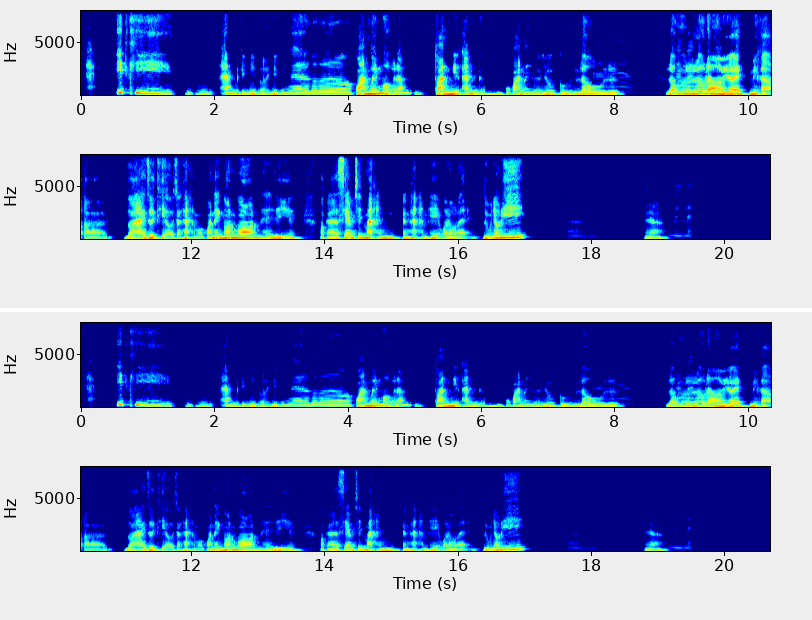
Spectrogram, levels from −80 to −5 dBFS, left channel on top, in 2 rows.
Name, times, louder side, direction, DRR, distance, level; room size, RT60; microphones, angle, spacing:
voice 1, 0.5-8.1 8.8-10.7 11.0-13.7 13.9-17.0 18.8-19.1, left 4 dB, 60° left, 0.5 m, -30 dB
voice 2, 7.7-8.4 8.9-9.3 17.6-18.2 19.1-19.5, left 4 dB, 75° left, 5.5 m, -59 dB
head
